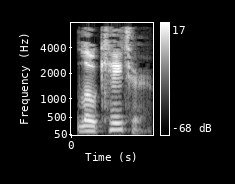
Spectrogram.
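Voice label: "locator", English, British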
